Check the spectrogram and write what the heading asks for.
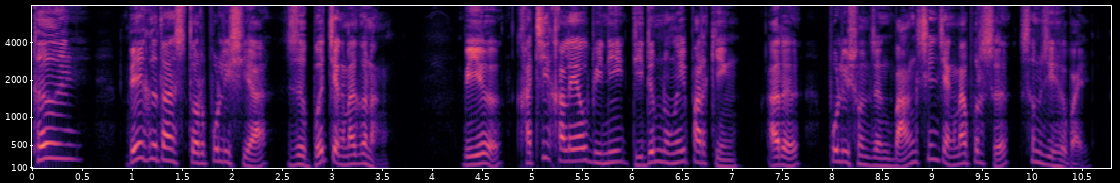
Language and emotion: Bodo, disgusted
